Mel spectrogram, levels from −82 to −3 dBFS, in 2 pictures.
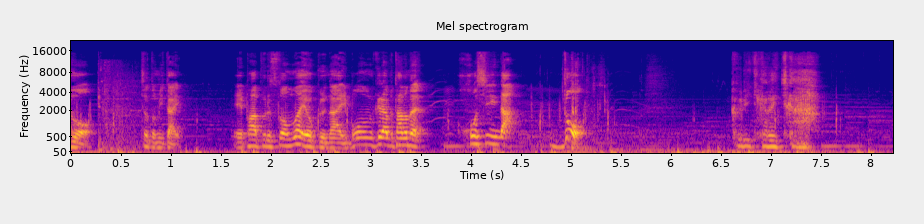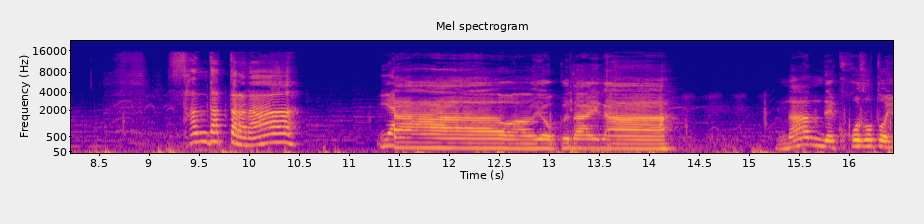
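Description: A section at the wrong speed runs from 0.0 to 11.46 s: the audio plays 1.29 times too fast, about four semitones sharp and hurried, likely from a clock mismatch. A spectrogram shows energy shifted upward and compressed in time, dropping to normal at 11.46 s.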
